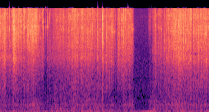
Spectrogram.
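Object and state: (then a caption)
Pile of small wooden clothespins being raked. Hands gather a pile of small pink painted wooden mini clothespins on glitter fabric while long chrome nails scratch and rake through them. This makes a dense, bright clatter of light clicks and scrapes. The sound cuts out briefly near the three-second mark, then the raking resumes.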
